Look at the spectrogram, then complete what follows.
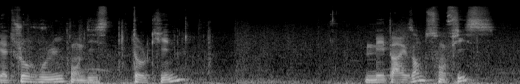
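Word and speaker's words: Tolkien: de problème et bien lui il a il est parti vivre en France du coup France pour ses enfants et tout ils ont préféré la prononciation du coup tolken tolken c'est la femme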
